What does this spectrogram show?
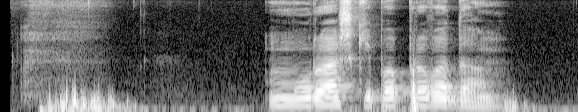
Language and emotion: Russian, neutral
